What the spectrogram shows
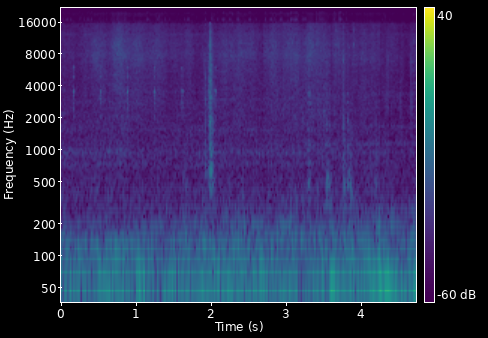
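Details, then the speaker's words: Nissan Rogue / X-Trail T32 driven over speed bumps and potholes at about −2 °C or colder: low cabin rumble with short harsh creaking squeaks from the front suspension; silent blocks and stabilizer bushings checked and ruled out. "Но здесь не гремит, а появился неприятный очень скрип. Проезжая неровности лежачих полицейских, ямки, бугры. Очень это раздражает."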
